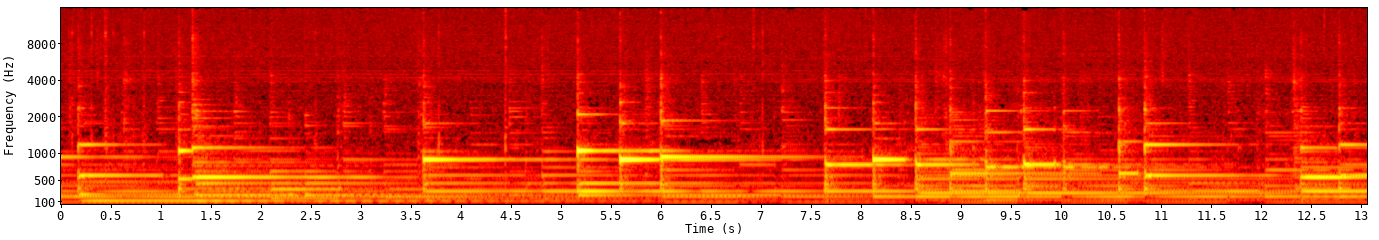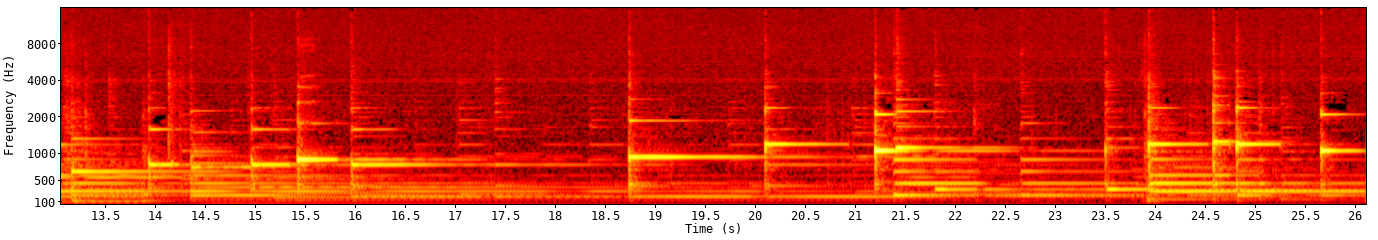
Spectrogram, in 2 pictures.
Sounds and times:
Harp: 0.0s - 26.1s.

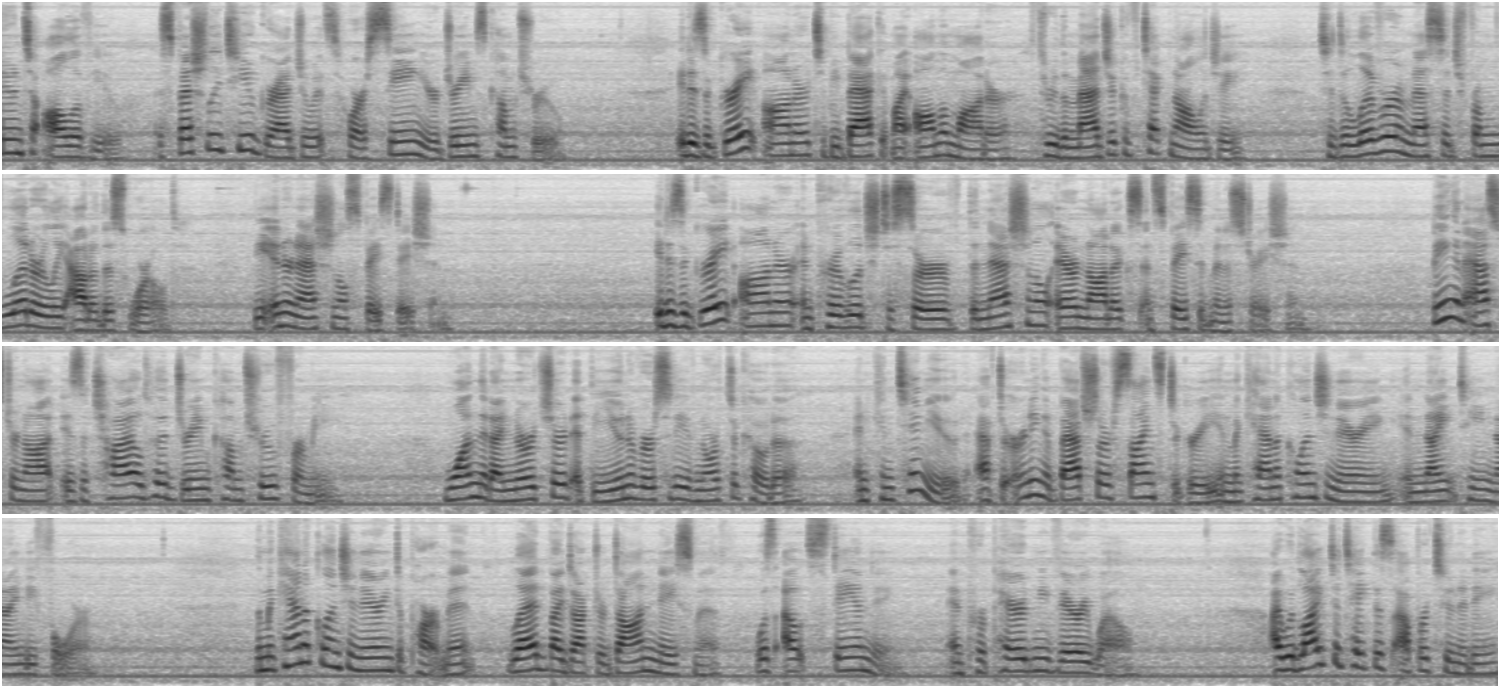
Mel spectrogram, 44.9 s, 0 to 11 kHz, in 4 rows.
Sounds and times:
Female speech, woman speaking: 0.0s - 4.2s, 5.1s - 9.3s, 9.9s - 14.6s, 16.2s - 21.0s, 22.0s - 25.0s, 25.8s - 34.4s, 35.6s - 42.2s, 43.2s - 44.9s
Narration, monologue: 0.0s - 44.9s.

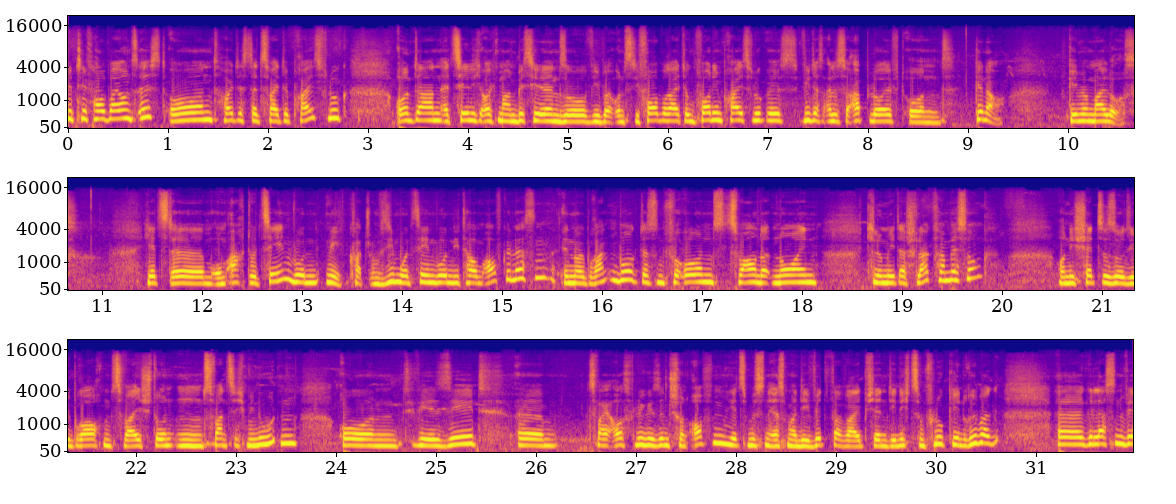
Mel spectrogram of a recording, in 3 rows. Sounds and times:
Speech: 0.0s - 9.4s, 10.0s - 20.0s, 20.6s - 31.9s
Outside, urban or manmade: 0.0s - 31.9s
Bird: 8.4s - 13.1s, 13.8s - 31.9s.

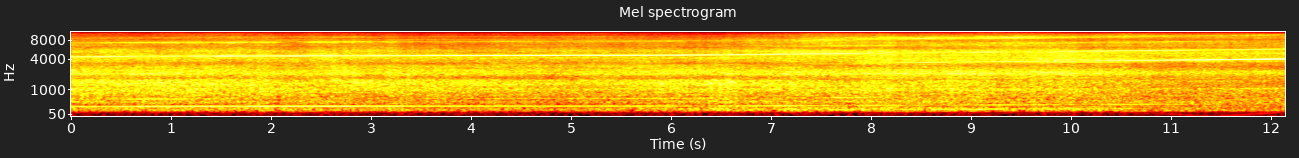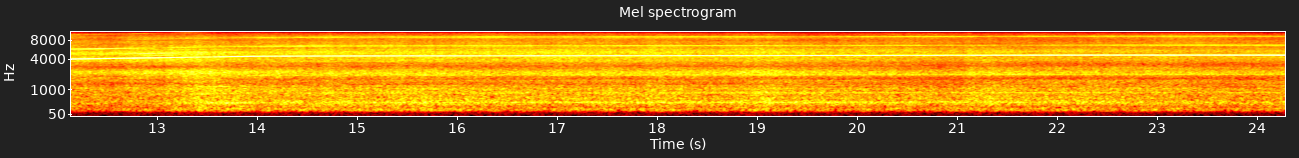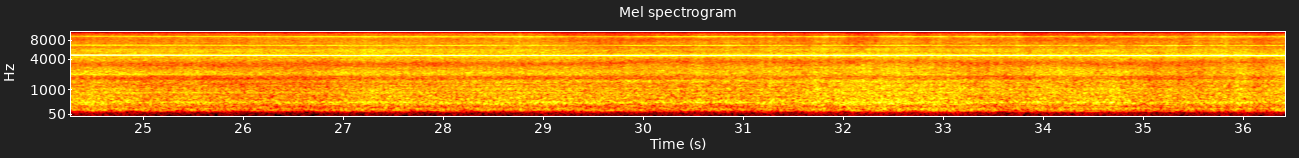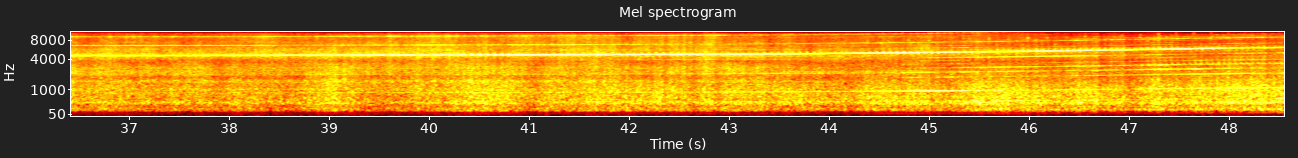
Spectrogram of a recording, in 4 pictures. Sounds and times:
Helicopter: 0.0s - 48.5s.

